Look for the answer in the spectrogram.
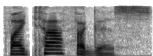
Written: phytophagous

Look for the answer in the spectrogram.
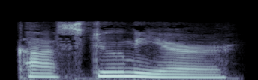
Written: costumier

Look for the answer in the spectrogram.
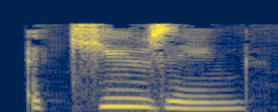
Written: accusing

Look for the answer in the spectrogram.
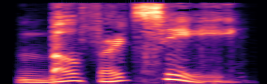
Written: beaufort sea

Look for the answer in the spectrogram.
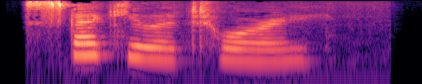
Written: speculatory

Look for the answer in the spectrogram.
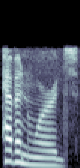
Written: heavenwards

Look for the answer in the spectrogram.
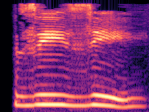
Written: xyzzy

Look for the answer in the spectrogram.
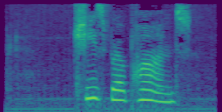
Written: Chesebrough-Pond's

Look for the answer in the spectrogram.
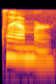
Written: clamor

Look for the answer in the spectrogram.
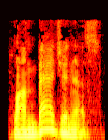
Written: plumbaginous

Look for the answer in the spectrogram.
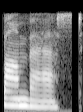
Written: bombast

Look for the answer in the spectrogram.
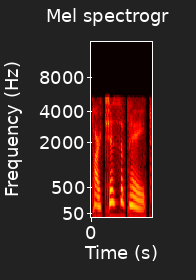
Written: participate

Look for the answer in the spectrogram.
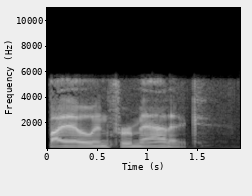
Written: bioinformatic

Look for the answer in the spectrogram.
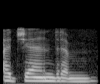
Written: agendum

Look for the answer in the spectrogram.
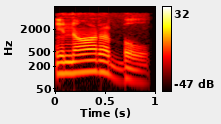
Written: inaudible

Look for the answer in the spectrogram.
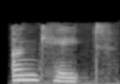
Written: uncate

